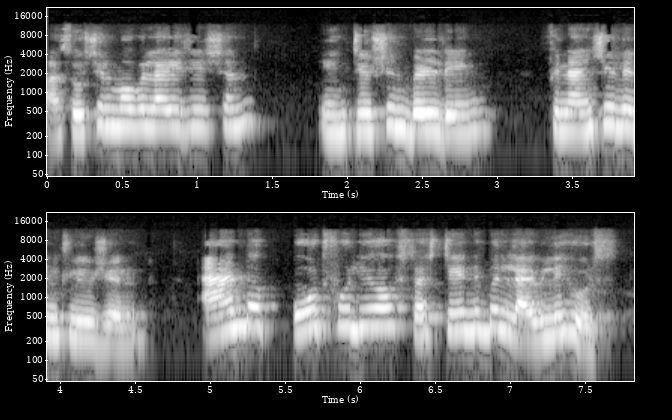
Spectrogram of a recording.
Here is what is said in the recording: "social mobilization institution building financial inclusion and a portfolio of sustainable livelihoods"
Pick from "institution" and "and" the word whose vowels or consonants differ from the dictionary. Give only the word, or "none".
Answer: institution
